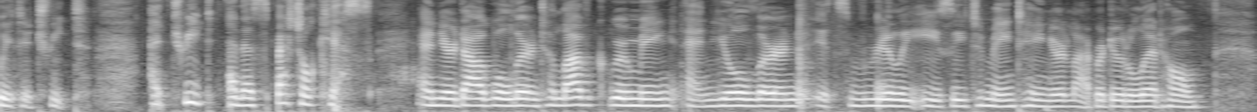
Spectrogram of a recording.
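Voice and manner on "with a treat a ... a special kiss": playful whisper, quieter. Ending a dog grooming tip, a speaker rewards the dog in a playful whisper. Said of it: "(playful whispers)".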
